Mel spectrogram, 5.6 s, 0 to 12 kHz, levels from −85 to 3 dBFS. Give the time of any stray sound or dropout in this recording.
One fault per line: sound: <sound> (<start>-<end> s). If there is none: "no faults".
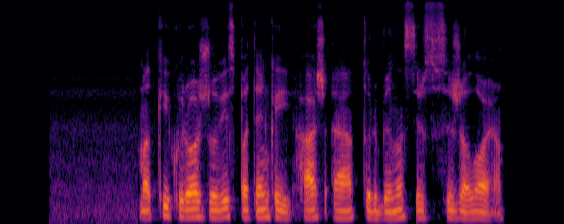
no faults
